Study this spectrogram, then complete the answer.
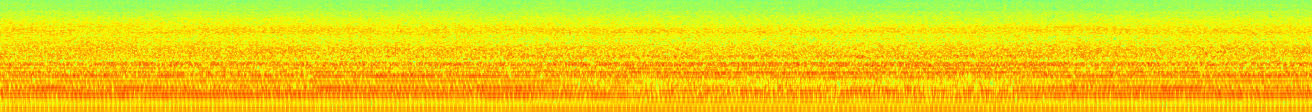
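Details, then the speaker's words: Surging Honda mower after cleaning water or debris from the carburetor bowl and fitting a new gasket: steady, even idle with no hunting or surging once the choke settles; running right. "yeah seems to be working pretty good now when you have this problem it's probably from like i said either water or junk in the uh carb primarily the bowl"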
